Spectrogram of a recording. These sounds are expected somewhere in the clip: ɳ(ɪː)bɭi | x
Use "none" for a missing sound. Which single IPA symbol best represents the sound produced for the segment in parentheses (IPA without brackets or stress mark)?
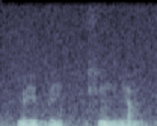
ɪː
